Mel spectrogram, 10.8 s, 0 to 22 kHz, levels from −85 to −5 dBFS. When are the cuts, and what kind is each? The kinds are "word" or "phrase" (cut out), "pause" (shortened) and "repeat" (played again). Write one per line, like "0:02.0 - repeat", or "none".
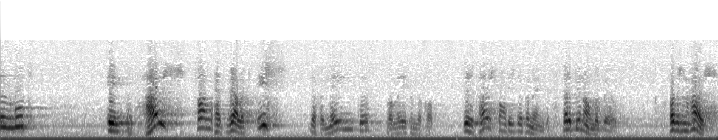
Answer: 0:03.2 - word
0:05.8 - word
0:07.6 - word

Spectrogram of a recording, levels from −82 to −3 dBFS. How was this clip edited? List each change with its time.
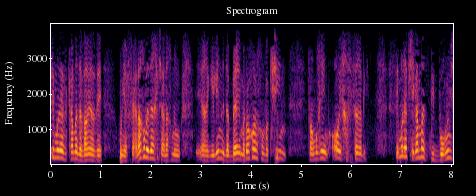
0:02.1 - word
0:03.9 - word

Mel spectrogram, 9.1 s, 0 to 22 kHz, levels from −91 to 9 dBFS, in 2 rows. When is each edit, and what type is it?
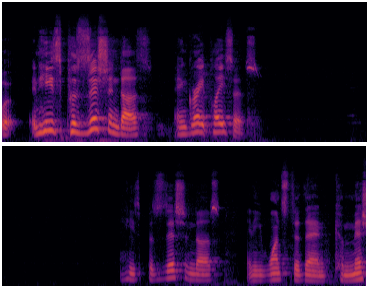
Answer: none

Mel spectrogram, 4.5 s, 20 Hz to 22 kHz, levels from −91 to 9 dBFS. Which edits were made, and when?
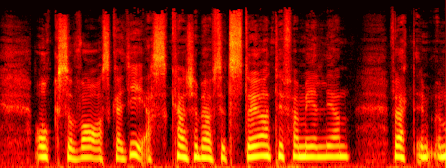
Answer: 0:01.0 - word

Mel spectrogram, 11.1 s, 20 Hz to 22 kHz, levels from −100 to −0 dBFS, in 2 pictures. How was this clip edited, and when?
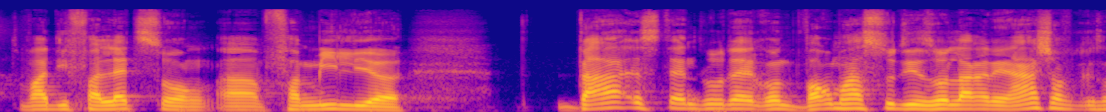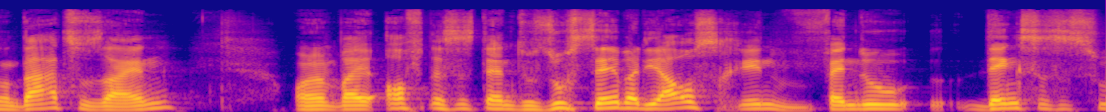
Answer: none

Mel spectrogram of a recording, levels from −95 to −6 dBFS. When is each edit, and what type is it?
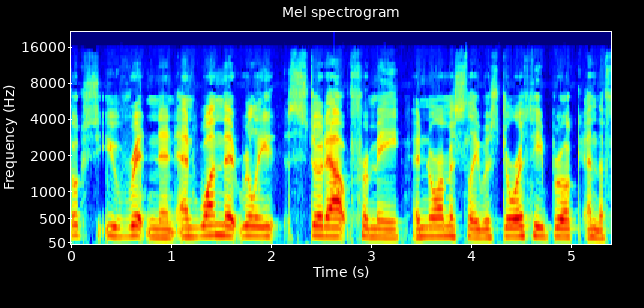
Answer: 0:03.4 - pause

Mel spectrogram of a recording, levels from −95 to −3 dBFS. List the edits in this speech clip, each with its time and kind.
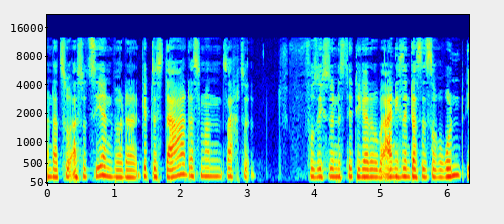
0:02.9 - word

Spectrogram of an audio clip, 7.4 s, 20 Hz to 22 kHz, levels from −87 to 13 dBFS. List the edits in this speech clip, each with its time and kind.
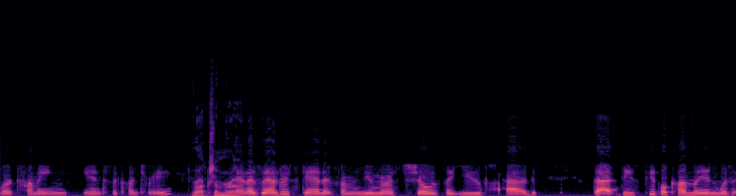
0:05.0 - word

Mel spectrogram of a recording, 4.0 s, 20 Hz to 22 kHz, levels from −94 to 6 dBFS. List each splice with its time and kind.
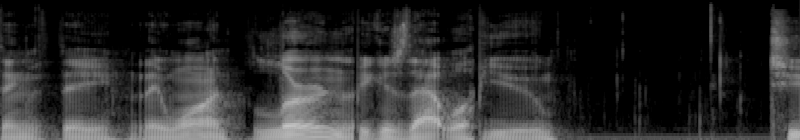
0:01.2 - word
0:01.8 - word
0:02.4 - word

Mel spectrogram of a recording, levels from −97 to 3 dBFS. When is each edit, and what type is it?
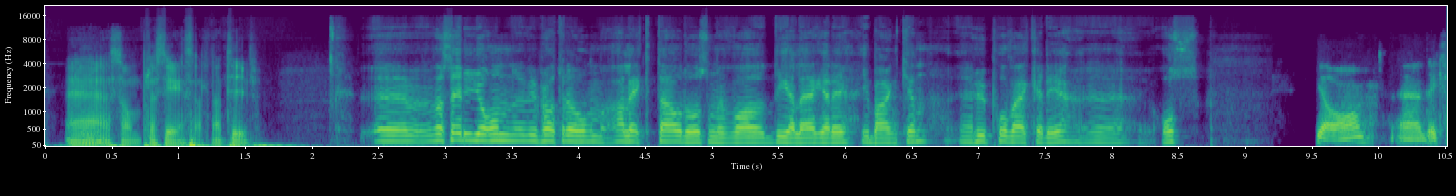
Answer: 0:03.1 - phrase
0:07.0 - word

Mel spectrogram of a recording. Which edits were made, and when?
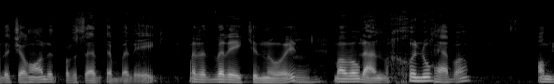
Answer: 0:01.8 - pause
0:03.3 - pause
0:03.6 - word
0:04.3 - word

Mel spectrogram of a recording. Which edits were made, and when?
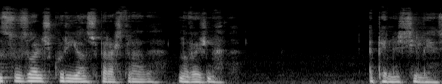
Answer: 0:01.7 - pause

